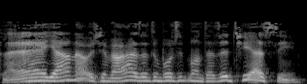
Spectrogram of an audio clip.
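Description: A man voicing a calm, evasive court usher who speaks quietly and placatingly, in a dull lo-fi recording. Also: a little high, vocal fry, no room sound, voice pushed up, heavily acted. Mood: soothing. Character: soft-spoken evasive male court usher.

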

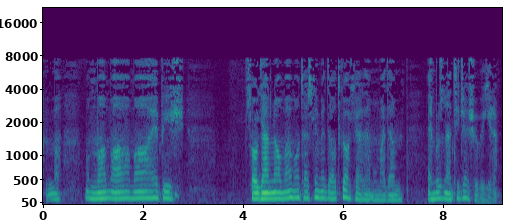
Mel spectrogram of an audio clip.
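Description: A man's voice: mid-range voice, expressive, mellow, breathy edge. A man voicing a nervous, timid accused man who stammers, in a dull lo-fi recording. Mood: stammering.

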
